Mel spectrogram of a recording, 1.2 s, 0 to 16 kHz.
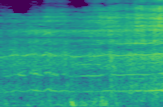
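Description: Proboat UL19 RC speedboat with a Tenshock 2240 motor and Castle Hydra X controller at full throttle, a steady high electric whine holding near and loud with a brief thump of water.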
